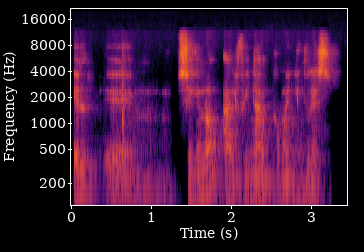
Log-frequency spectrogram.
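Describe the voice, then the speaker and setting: A man's voice: lowish voice, expressive, slow, gravelly, slight background noise. A man teaching a language class, explaining patiently and often checking that students follow. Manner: patient, checks understanding with frequent tag questions.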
